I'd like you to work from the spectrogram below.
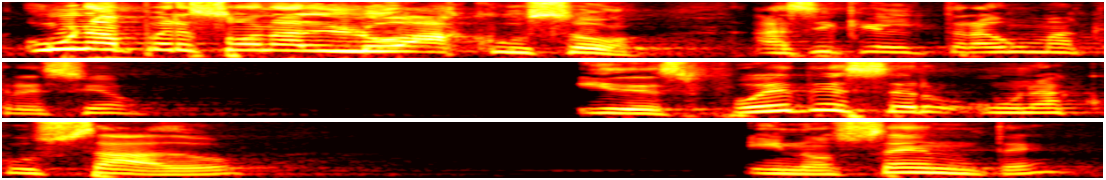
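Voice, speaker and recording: A man preaching a sermon, telling the story animatedly and joking with the congregation. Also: high-pitched. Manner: animated storytelling, acting out characters, joking with the audience.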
